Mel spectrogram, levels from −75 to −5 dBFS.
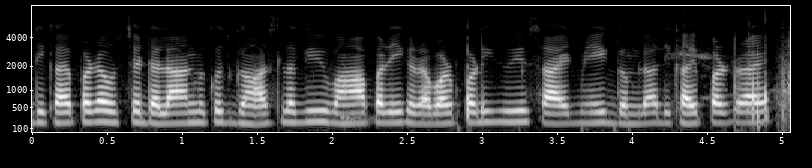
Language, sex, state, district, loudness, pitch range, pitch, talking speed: Hindi, female, Jharkhand, Sahebganj, -15 LUFS, 195-210 Hz, 205 Hz, 320 wpm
